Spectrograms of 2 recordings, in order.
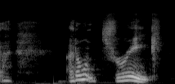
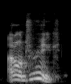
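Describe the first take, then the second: First: It is said hesitantly, full of shame. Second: It is said very quickly, offhand.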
